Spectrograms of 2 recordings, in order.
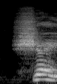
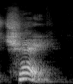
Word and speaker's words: Che: heard it said correctly shay is wrong shay with the so it's che with the ch pronounced like chase is right and his last name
